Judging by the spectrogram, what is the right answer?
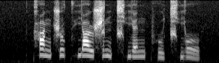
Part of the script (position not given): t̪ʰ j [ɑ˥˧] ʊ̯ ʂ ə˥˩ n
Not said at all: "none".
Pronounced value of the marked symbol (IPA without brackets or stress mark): ɑ˥˧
